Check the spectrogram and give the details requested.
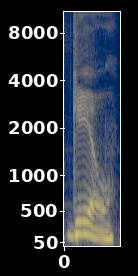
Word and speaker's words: Gil: Oh, it's Gil. I know the pronunciation is weird, but yeah, I too was fucking about Starry Strom, but I've been all over the place.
